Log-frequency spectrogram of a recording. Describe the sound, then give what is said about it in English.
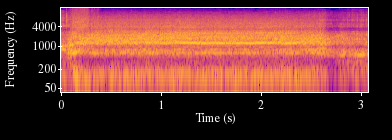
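A special horn on a Ford Raptor truck, made to sound like a T-Rex, gives a loud, sustained roaring blast lasting about three seconds. It is harsh and raspy with a growling, beast-like tone that stays steady before easing slightly at the end. No talking. “He can even get a special horn that sounds like T-Rex.”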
